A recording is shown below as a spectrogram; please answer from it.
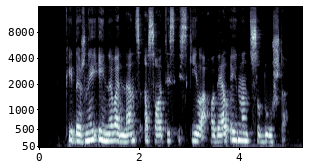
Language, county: Lithuanian, Telšiai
